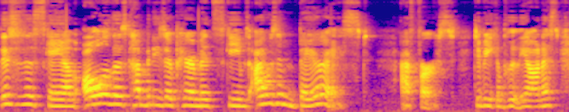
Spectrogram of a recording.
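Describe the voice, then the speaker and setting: The tone is animated, and the pitch varies in an ordinary way. Noticeable background noise runs underneath. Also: woman. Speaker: direct sales director. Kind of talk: sales pitch. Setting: live stream. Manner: fast.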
